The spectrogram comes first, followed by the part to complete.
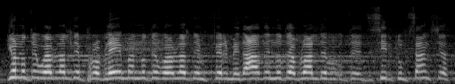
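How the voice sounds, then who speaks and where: Fervent high-voiced male preacher. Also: fairly even intonation, fast, fairly bright tone, highs cut off, slight background noise. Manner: fervent, repeats a fond address to the listener. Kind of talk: sermon. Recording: long hall reverb.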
